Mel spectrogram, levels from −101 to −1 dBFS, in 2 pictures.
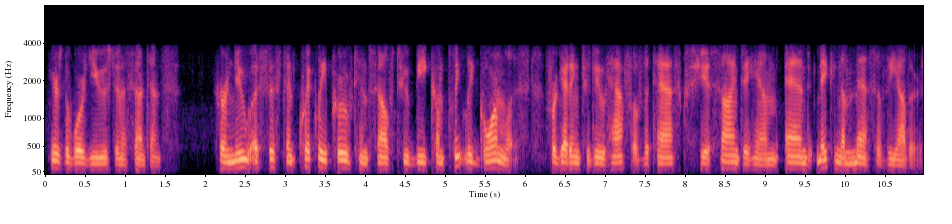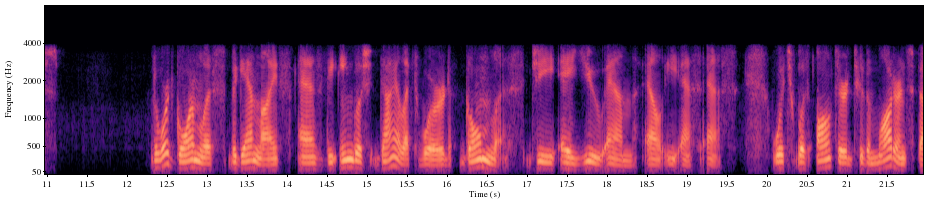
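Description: Throughout, the G.729 codec audibly damages the speech: its 8 kbit/s-style pulse-and-filter resynthesis leaves a rough, synthetic edge, with the band confined to roughly 250 Hz to 3.6 kHz.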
